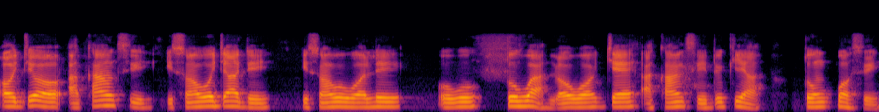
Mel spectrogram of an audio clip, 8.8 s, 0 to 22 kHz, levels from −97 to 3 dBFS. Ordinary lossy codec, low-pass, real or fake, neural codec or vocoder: none; 7.2 kHz; fake; codec, 16 kHz, 8 kbps, FunCodec, trained on LibriTTS, 25 frames a second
